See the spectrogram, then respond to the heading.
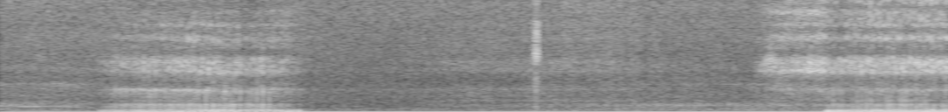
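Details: Father and young child both snoring while asleep, the child right after saying they couldn't sleep: loud, harsh, vibrating snores on each breath in, quieter breathing out over steady room noise.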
